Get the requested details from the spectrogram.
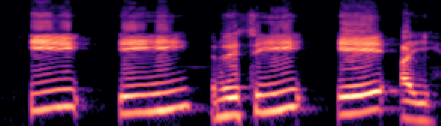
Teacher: आगे वाली जीभ काम करेगी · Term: अग्र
